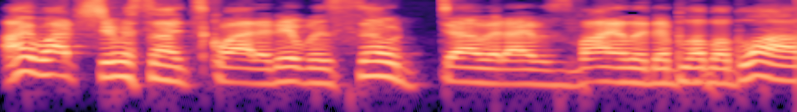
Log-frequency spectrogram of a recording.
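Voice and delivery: motherly voice. Retelling a complaint about Suicide Squad: imitating his mom. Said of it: "I like your impression of your mom".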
